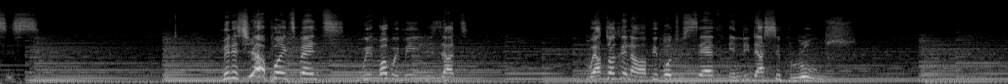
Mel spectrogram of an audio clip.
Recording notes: This message was preached on 20th February, 2022 at the ATU Auditorium.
